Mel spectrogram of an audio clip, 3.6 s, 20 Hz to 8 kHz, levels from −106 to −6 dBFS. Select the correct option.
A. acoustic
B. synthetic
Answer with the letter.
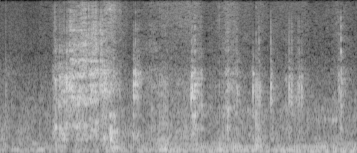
A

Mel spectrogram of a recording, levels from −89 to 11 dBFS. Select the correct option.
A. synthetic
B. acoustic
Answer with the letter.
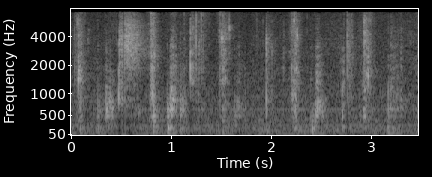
B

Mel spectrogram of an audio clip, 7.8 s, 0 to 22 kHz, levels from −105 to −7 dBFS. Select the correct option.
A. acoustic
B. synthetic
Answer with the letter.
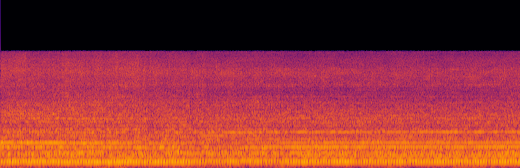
B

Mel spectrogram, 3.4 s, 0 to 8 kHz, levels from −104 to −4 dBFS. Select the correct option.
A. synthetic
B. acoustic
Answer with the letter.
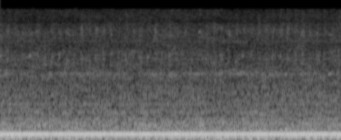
A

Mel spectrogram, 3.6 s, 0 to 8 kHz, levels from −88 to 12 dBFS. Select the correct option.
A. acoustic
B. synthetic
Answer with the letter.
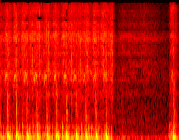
B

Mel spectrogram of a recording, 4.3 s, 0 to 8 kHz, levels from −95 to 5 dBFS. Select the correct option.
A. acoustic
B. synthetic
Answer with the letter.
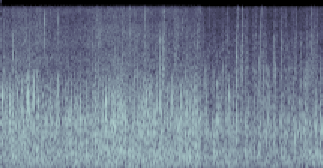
A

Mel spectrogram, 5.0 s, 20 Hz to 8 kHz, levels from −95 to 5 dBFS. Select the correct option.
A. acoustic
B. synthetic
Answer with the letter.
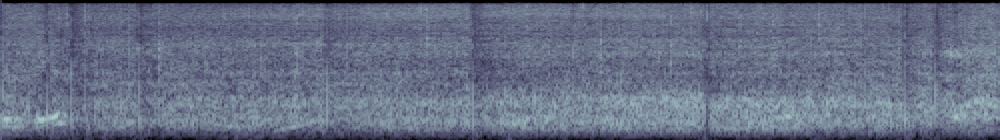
A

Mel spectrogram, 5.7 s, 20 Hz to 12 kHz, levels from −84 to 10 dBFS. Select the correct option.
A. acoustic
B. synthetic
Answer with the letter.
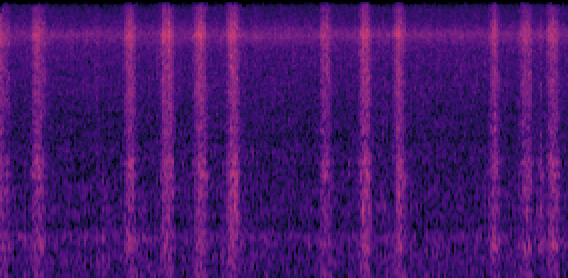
A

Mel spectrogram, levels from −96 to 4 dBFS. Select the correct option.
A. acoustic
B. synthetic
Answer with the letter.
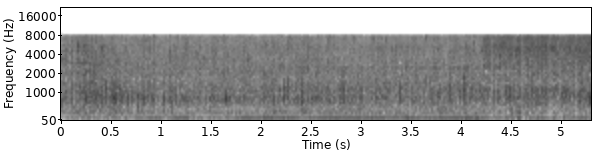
A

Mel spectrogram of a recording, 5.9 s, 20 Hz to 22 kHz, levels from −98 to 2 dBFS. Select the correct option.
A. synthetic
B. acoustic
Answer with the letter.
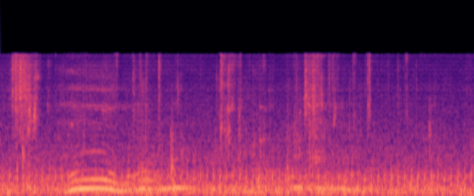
A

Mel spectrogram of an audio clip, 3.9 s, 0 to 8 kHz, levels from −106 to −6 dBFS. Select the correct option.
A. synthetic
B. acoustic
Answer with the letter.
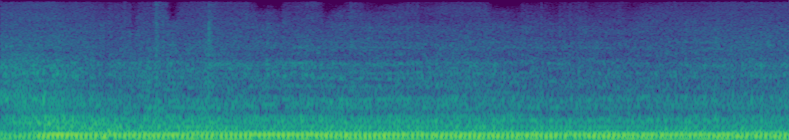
A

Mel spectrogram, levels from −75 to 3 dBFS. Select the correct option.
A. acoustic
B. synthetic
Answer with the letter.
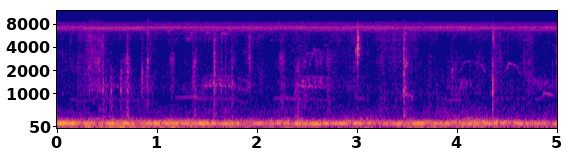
A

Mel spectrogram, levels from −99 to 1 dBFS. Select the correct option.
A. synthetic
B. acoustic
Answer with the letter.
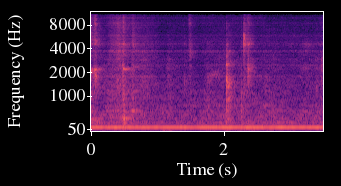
A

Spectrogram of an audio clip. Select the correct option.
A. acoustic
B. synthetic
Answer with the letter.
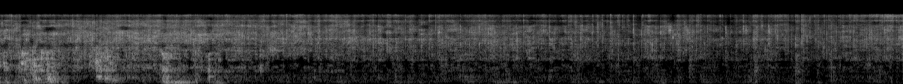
B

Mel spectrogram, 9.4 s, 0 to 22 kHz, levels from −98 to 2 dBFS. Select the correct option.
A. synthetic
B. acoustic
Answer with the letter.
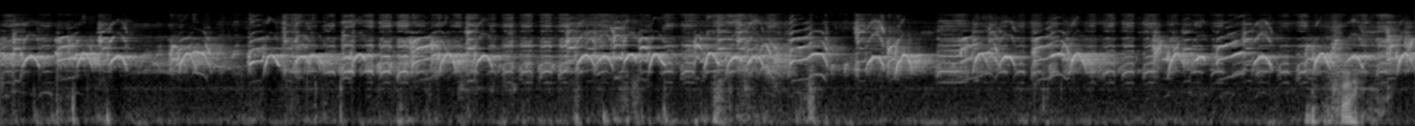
B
